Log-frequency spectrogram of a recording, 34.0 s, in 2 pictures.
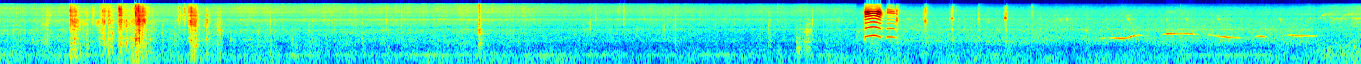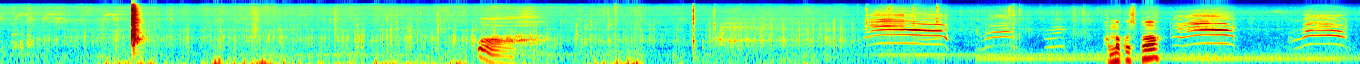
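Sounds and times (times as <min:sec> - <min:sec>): soft steady hiss: 0:00.0 - 0:34.0
bird chirps: 0:13.2 - 0:18.6
wavering whistled bird call: 0:13.8 - 0:17.3
sharp knock: 0:18.6 - 0:18.9.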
